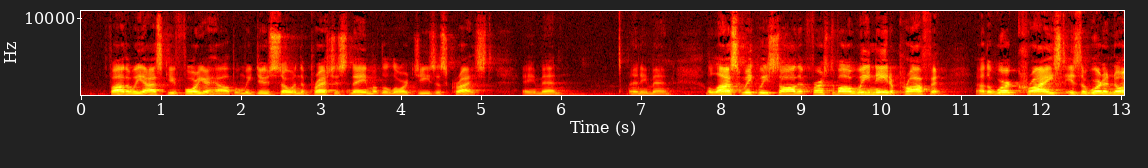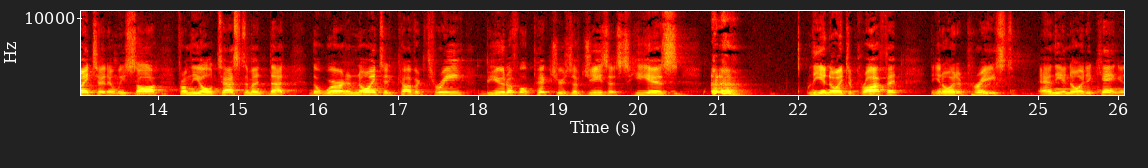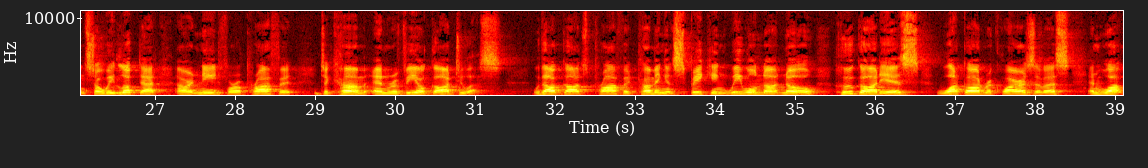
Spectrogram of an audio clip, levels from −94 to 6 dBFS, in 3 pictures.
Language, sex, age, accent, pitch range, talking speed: English, male, 40-59, American, 165-200 Hz, 170 wpm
